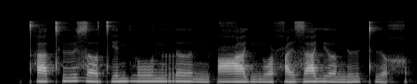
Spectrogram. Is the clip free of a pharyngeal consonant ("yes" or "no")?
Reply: no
